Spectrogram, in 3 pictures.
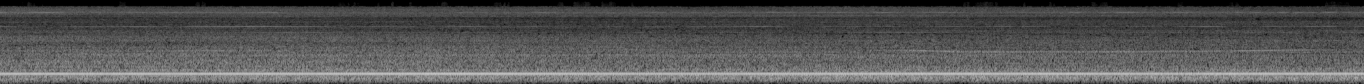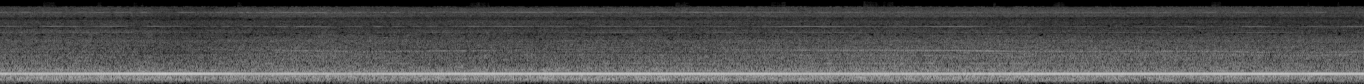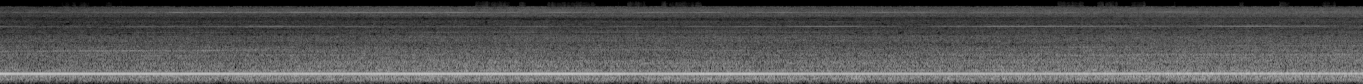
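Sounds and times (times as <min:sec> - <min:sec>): carpet cleaner motor running: 0:00.0 - 0:40.9.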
